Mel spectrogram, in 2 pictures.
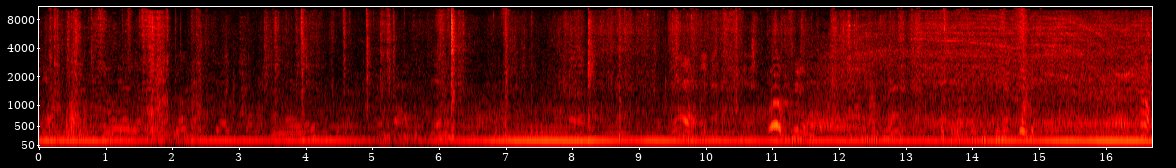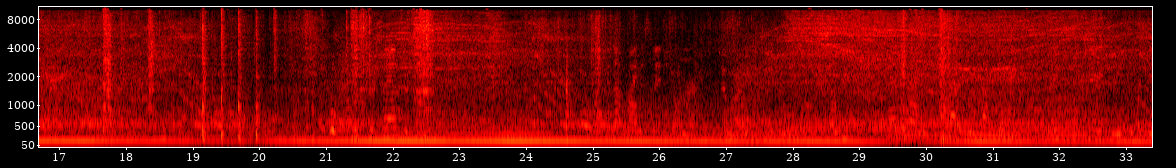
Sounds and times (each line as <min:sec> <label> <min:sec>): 0:00.0 general chatter 0:33.3
0:06.1 digging going on 0:25.5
